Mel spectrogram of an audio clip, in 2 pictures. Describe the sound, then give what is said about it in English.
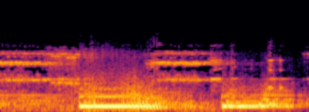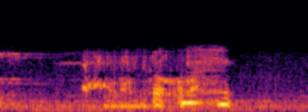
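A drink is poured into a glass in two short bursts with a gurgling, rising tone, followed by fainter glassy clinks and handling sounds. “I'm just pouring myself a drink.”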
